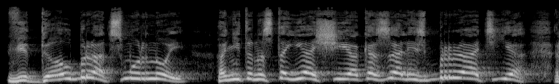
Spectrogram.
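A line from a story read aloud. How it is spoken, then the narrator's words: Joyful exclamation. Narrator (Russian): радостно воскликнул Хорь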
